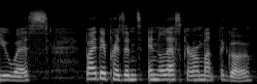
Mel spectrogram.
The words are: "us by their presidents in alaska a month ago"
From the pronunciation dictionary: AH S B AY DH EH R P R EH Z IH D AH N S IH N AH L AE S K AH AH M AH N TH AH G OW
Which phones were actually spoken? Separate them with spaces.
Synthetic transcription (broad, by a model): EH S B AY DH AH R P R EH Z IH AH N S IH N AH L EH S K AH AH M AH N TH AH G OW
